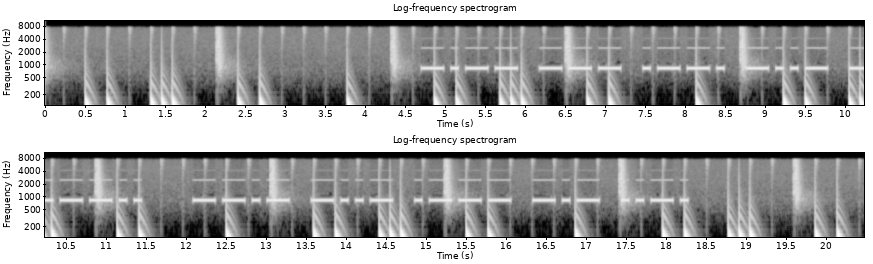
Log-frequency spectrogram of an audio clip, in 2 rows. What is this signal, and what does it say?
Morse code, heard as a keyed tone, machine-sent, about 13 wpm, 840 Hz. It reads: YOPX8 QXJKF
